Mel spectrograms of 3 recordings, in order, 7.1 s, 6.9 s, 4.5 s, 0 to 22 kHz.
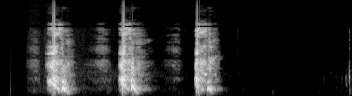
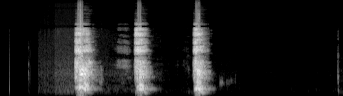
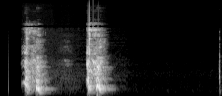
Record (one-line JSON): {"three_cough_length": "7.1 s", "three_cough_amplitude": 32291, "three_cough_signal_mean_std_ratio": 0.31, "exhalation_length": "6.9 s", "exhalation_amplitude": 32768, "exhalation_signal_mean_std_ratio": 0.26, "cough_length": "4.5 s", "cough_amplitude": 31710, "cough_signal_mean_std_ratio": 0.29, "survey_phase": "beta (2021-08-13 to 2022-03-07)", "age": "65+", "gender": "Female", "wearing_mask": "No", "symptom_none": true, "smoker_status": "Never smoked", "respiratory_condition_asthma": false, "respiratory_condition_other": false, "recruitment_source": "REACT", "submission_delay": "1 day", "covid_test_result": "Negative", "covid_test_method": "RT-qPCR"}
